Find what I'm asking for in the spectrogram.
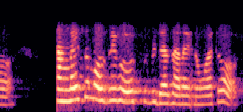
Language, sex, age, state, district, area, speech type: Bodo, female, 18-30, Assam, Chirang, rural, conversation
